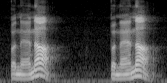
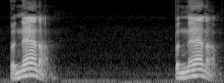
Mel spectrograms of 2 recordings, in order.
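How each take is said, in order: First: Teacher models the incorrect Banana on purpose; wrong banana. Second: Banana said cleanly, clear unnasal vowels, falling at the end; teacher models the right Banana for students; correct banana. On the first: Teacher demonstrates a deliberately wrong pronunciation. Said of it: "It's not correct, but just do it". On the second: Teacher demonstrates the correct way to say it. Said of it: "I want you to say it like this". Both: Shown as a demonstration.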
